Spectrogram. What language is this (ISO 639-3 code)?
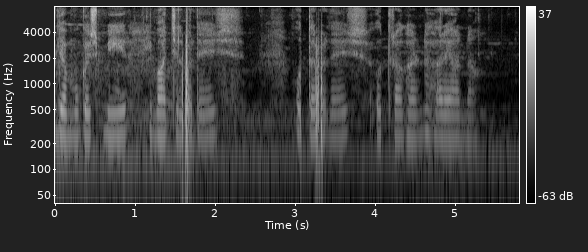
doi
